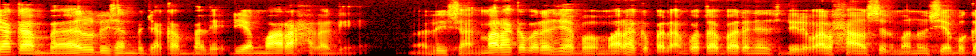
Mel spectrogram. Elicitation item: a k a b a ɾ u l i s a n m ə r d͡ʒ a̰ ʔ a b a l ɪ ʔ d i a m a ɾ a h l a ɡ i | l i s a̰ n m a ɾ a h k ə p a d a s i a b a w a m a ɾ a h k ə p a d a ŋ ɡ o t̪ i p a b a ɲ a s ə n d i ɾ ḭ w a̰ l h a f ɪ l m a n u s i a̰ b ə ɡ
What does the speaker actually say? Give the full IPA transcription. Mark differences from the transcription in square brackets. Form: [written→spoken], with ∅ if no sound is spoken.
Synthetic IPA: a k a b a ɾ u l i s a n [m→b] ə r d͡ʒ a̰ [ʔ→k] a b a l ɪ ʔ d i a m a ɾ a h l a ɡ i | l i s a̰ n m a ɾ a h k ə p a d a s i a b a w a m a ɾ a h k ə p a d a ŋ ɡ o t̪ [i→a] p a [b→d] a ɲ a s ə n d i ɾ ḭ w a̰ l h a [f→s] ɪ l m a n u s i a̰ b ə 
